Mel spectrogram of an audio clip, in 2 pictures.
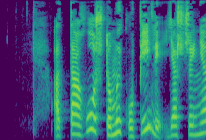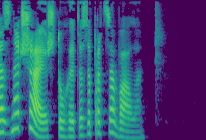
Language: Belarusian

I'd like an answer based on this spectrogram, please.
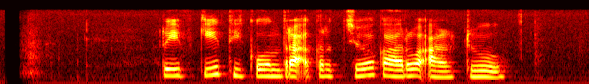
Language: Javanese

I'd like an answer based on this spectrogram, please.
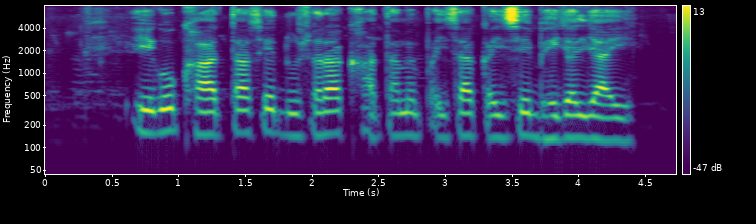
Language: Bhojpuri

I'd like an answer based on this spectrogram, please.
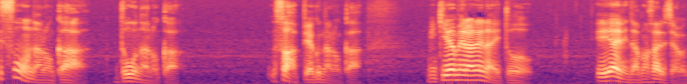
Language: Japanese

